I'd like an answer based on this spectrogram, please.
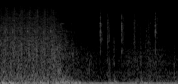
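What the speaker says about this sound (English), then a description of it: "I like the sound effects of the guns" Automatic gunfire in the Call of Duty: Infinite Warfare beta, a dense rattling fusillade at the start that gives way to rapid, sharp cracks and bursts further off, loud and steady under the game's ambient noise.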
